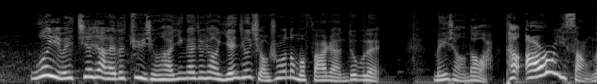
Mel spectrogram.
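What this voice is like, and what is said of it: Usual voice. Nothing is said of it.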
